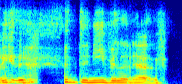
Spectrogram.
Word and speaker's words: Denis Villeneuve: like Denis Villeneuve? – You call him Villeneuve. No, Denis Villeneuve.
